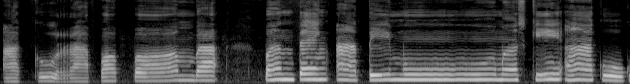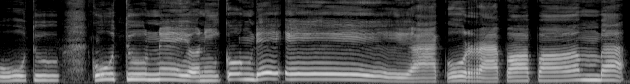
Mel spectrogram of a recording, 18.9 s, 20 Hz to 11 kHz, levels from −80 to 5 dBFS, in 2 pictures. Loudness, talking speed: -20 LUFS, 45 wpm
